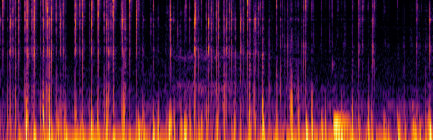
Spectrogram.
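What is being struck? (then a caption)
Small glass votive holder with rhinestone mesh band. A small, hollow, empty glass votive candle holder wrapped in a rhinestone mesh band is held in the hands and tapped and scratched quickly with long acrylic nails. The result is a fast, irregular run of sharp clicks and bright scratchy rasps over a low rumble.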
